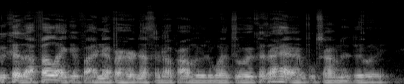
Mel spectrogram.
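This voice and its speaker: A man with an American accent talks at a very fast pace in a very deep, low pitch. His dark, mellow tone is somewhat breathy, with monotone, flat intonation. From New York. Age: 30s. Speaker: corporate trainer and actor. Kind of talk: casual chat.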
